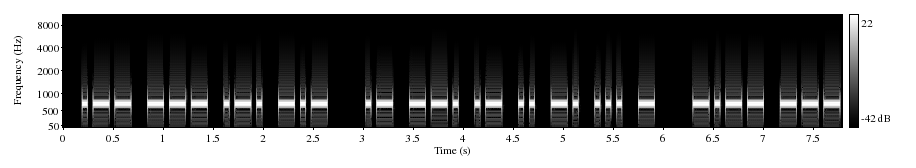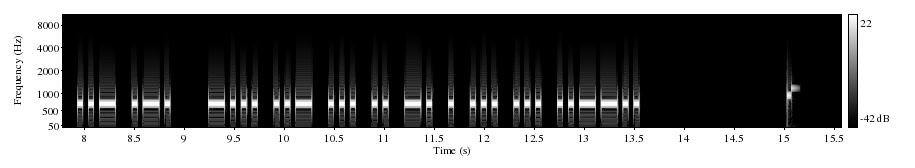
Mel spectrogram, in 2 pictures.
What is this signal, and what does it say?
Morse code, heard as a keyed tone, about 22 wpm, 700 Hz. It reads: WORK AGAINST YOUR BUSINESS?
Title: Sentences from Top 1000 Words - Review Part 5 - 22wpm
